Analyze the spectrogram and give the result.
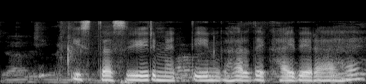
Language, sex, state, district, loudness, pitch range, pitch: Hindi, female, Jharkhand, Garhwa, -14 LUFS, 180-200 Hz, 190 Hz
